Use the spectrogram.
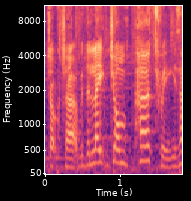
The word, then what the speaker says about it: Pertwee: Tom Baker was voted the favourite Doctor, with the late John Pertwee. Is that how you pronounce his name?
